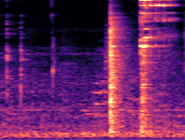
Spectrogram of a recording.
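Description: Two sharp clinks of kitchen utensils about a third of a second apart near the end, the second ringing brightly, after a quiet start.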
